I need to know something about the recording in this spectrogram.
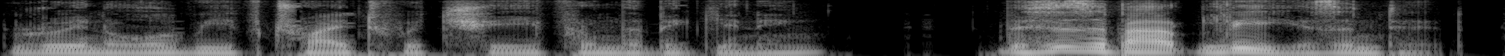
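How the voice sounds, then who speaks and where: A man's voice: low-pitched, lively intonation, brisk, husky, dry recording, studio quality. Man acting an agitated, pressing company boss. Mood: pleading, urgent. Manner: urgent, pressing, staccato. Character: agitated, wheedling male company founder.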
